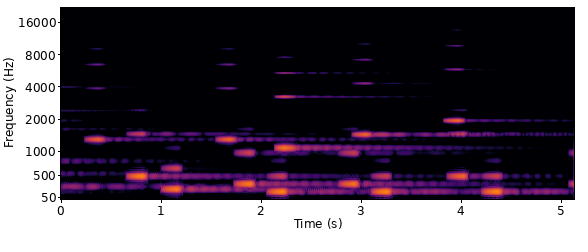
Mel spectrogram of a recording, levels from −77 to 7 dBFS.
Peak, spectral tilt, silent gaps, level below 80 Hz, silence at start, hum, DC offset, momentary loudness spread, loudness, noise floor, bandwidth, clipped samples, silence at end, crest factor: -12 dBFS; -7 dB/octave; none; -84 dBFS; 0.05 s; none; under 0.1%; 15 LU; -27 LUFS; -50 dBFS; 10.5 kHz; under 0.1%; 0 s; 16 dB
